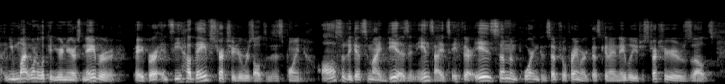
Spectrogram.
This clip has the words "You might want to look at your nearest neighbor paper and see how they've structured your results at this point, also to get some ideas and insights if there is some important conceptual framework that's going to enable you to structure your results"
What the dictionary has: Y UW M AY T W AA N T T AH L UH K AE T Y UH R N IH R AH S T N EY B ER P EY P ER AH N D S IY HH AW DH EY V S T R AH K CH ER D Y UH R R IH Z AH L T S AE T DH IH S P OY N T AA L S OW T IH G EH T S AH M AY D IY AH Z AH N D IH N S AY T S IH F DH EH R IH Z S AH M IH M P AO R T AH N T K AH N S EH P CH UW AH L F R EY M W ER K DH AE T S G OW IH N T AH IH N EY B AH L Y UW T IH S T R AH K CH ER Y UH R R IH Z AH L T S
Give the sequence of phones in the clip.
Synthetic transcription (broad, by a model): Y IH M AY T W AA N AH L UH K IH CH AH R N IH R AH S T N EY B ER P EY P ER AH N S IY HH AW DH EY V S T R AH K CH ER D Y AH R R IH Z AH L T S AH T DH IH S P OY N T AA L S OW T IH G EH T S AH M AY D IY AH Z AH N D IH N S AY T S IH F DH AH R IH Z S AH M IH M P AO R T N K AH N S EH P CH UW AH L F R EY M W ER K DH AE T S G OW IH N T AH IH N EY AH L Y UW T IH S T R AH K CH ER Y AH R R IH Z AH L T S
